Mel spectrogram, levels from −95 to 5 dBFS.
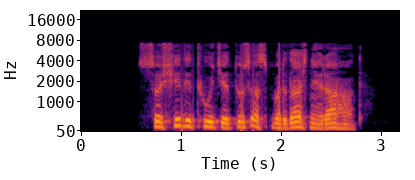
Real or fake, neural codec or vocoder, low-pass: real; none; 7.2 kHz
